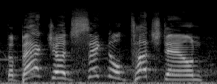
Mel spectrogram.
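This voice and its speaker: High-pitched American man calling football on radio. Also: animated, measured pace. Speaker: radio play-by-play announcer. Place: outdoor football game, live radio broadcast. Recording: loud outdoor stadium noise behind voice.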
